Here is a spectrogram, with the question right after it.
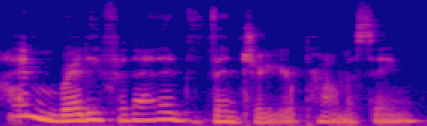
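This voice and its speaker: A woman voices a proud old male tramp from a storybook. He is grumpy and haughty, with formal turns of phrase. The voice is soft-edged and mellow, with some creak in it. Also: lowish voice, expressive, fast talker, exaggerated voice. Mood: weary, resolved.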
